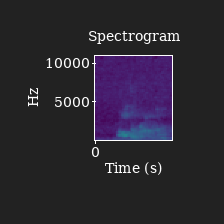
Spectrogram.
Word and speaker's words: Valderrama: For instance, my last name, Valderrama, which obviously I don't pronounce with the rule of R's, is Spanish, right?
